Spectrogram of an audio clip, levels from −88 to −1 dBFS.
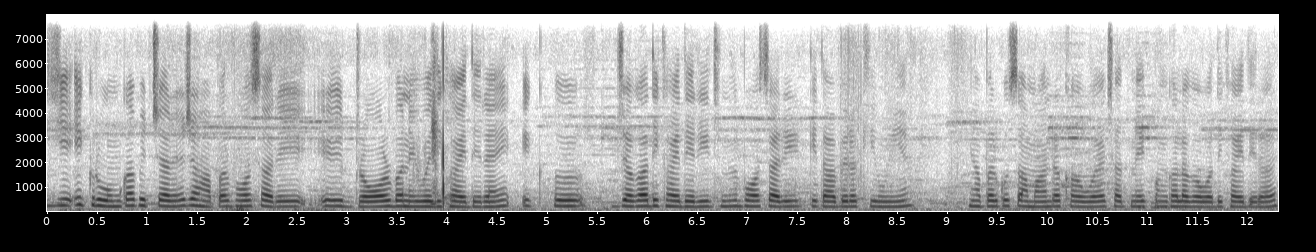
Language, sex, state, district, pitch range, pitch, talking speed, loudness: Hindi, female, Bihar, East Champaran, 215-230 Hz, 220 Hz, 235 wpm, -25 LUFS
